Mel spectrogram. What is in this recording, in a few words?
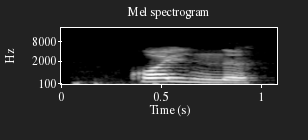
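"кольны" Komi, female; audio dict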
